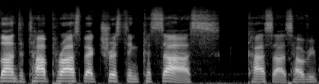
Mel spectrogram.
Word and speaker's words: Casas: you could flip KAS how how do you pronounce his name c a s a s kasas kasas for you could flip him for other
